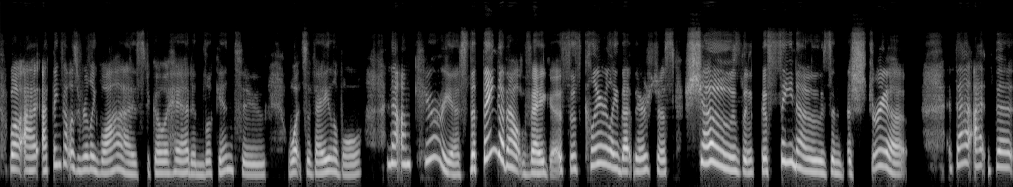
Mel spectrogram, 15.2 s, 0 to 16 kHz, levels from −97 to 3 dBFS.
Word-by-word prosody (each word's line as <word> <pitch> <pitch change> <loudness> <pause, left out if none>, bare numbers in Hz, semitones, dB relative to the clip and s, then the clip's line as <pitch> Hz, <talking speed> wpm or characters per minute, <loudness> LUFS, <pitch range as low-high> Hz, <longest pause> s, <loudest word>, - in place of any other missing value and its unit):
Well, 255 -1 +4
I 235 0 +1
I 230 - +1
think 325 +7 -5
that 340 - -5
was 280 -5 -3
really 240 0 -1
wise 195 -3 -3
to 200 - -16
go 190 +1 -1
ahead 195 +1 -2
and 170 -1 -6
look 190 +1 -7
into 185 -7 -4 0.3
what's 205 +2 -2
available. 185 -2 -2 0.4
Now, 345 0 +2
I'm 335 0 +2
curious, 250 - -2
the 260 +1 +5
thing 440 +4 +6
about 250 - +3
Vegas 195 +6 +2
is 245 -1 -3
clearly 320 -4 +1
that 220 -2 +4
there's 220 +1 0
just 205 -3 -4
shows 310 - +4
and 200 -1 0
casinos 220 - +2
and 185 -4 -1
the 195 - -2
strip, 260 - -1 0.8
that 345 +2 -1
I 310 +1 0 0.2
the 285 -2 0
225 Hz, 145 wpm, -24 LUFS, 195-285 Hz, 0.8 s, thing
